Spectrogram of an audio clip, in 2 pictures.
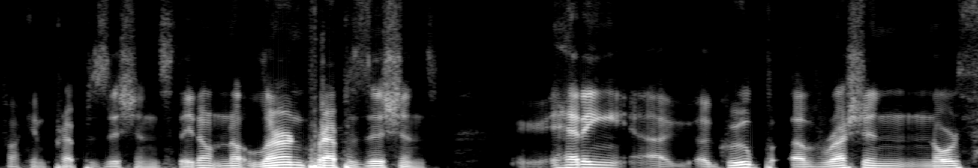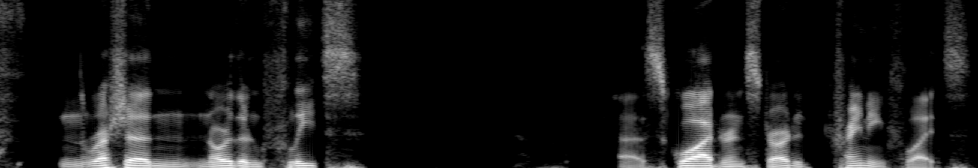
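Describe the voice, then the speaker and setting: A man with a low voice hosts a casual livestream, talking in loose, rambling commentary. He swears and mocks freely, filling gaps with uh and you know. The sound is dry and close to the mic. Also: slow, no room sound. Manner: profane, mocking, rambling with frequent fillers. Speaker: livestream host.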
